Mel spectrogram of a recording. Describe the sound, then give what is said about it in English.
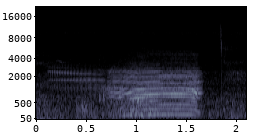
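Cow mooing as cattle are brought in for a Bowling for Cows tournament: one long, loud, low moo that holds for about a second and then cuts off. “I'm sitting here, and here they come. They're bringing in the cows.”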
